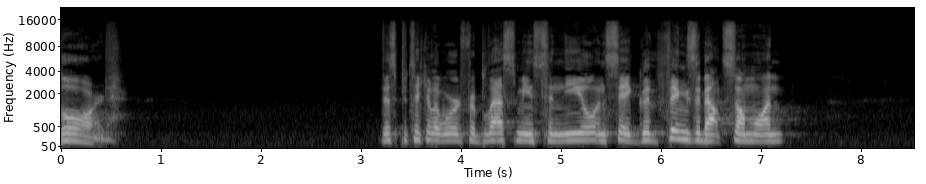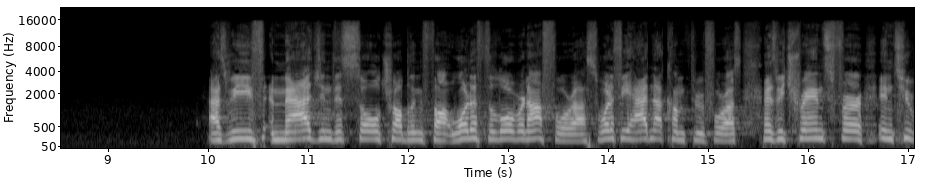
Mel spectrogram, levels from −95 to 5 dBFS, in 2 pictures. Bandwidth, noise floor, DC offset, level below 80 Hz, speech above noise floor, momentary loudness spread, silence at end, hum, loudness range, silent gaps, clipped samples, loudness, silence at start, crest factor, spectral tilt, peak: 15.5 kHz; -81 dBFS; under 0.1%; -74 dBFS; 48 dB; 9 LU; 0 s; none; 12 LU; none; under 0.1%; -33 LUFS; 0 s; 22 dB; -5 dB/octave; -12 dBFS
